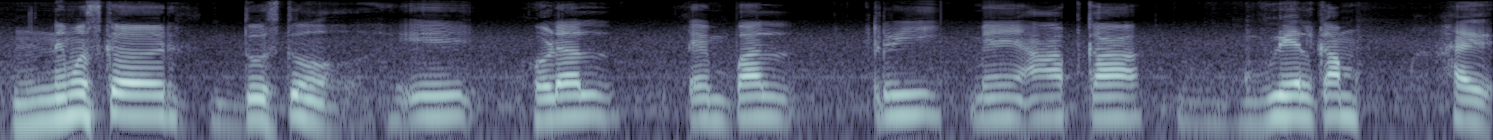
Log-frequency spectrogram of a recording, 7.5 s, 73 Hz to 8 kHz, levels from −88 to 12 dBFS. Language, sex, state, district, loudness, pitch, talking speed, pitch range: Chhattisgarhi, male, Chhattisgarh, Korba, -17 LUFS, 155 Hz, 105 wpm, 140-165 Hz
